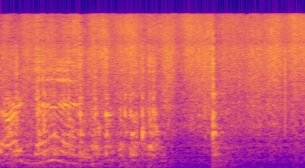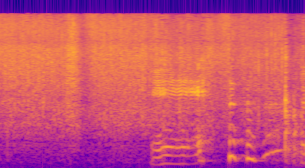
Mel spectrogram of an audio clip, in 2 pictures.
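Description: A metal pan scrapes and clanks on a stove grate as it is tossed.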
